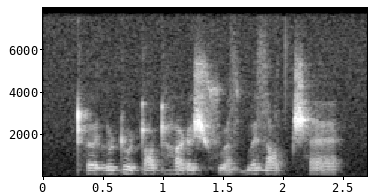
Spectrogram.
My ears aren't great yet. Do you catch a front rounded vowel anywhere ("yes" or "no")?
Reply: no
